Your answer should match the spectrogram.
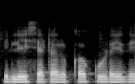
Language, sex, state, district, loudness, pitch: Kannada, male, Karnataka, Bidar, -15 LUFS, 120 Hz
